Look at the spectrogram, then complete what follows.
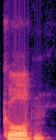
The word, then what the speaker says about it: Gorodon: Well, This it's spelled Gorodon because Yeah. that's how an orc would say it. But I pronounce it Gordon.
